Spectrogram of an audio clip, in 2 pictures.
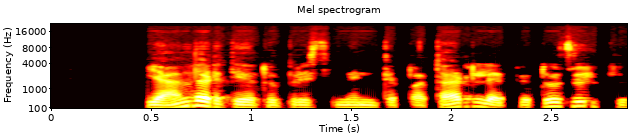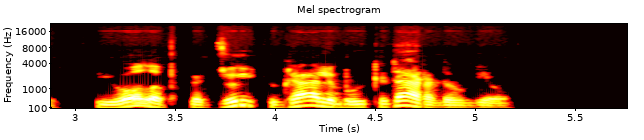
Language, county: Lithuanian, Vilnius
